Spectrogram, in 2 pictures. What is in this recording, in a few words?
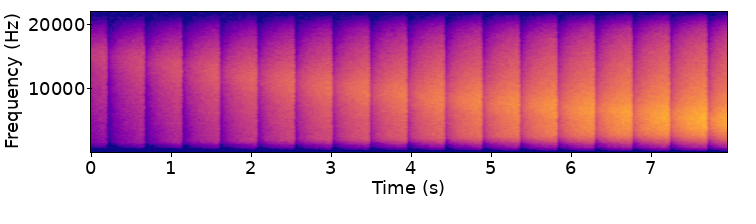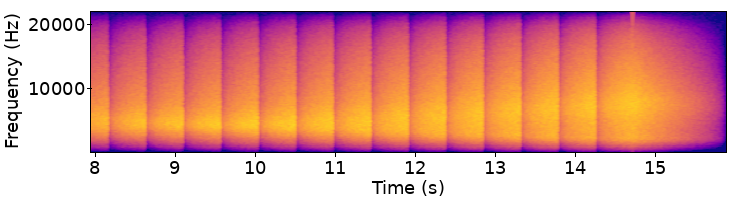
Medium Sweep, White Noise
